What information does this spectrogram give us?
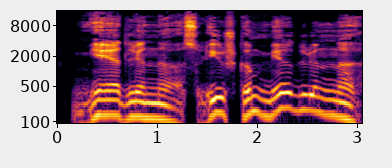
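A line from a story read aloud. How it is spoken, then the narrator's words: Through gritted teeth. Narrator (Russian): сквозь зубы процедил Джонс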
